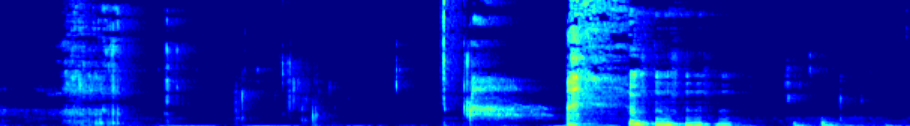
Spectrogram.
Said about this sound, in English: And then for recording this episode, I just made myself a fresh K-cup of Starbucks Cinnamon Dolce coffee, and it is delicious. I'm going to go ahead and take a sip here while we're together.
